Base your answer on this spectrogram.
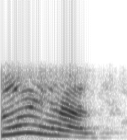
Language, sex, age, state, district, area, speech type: Kashmiri, female, 18-30, Jammu and Kashmir, Budgam, rural, conversation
